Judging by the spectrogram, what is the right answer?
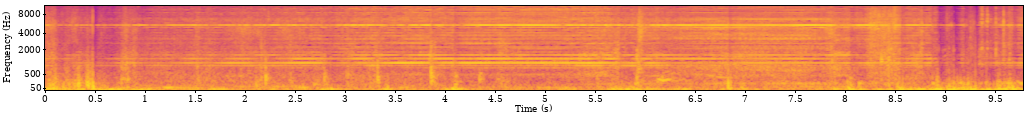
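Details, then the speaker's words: Volvo electric power steering pump on an AWD Accord CB7, after replacing a leaking hose, system on with no leaks: steady thin whine with scattered clicks; normal pump whine. "that noise the winding sound is the pump"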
